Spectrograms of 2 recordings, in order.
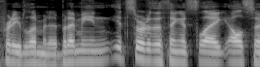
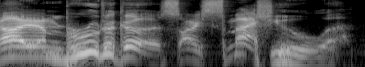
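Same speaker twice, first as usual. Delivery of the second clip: very slow, drawn-out big dumb robot voice; 5 semitones higher than usual. Praising a cartoon combiner's voice, doing Bruticus voice. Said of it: "he sounded like a big dumb giant robot".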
